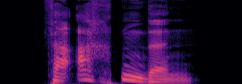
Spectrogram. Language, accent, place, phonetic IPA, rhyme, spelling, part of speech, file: German, Germany, Berlin, [fɛɐ̯ˈʔaxtn̩dən], -axtn̩dən, verachtenden, adjective, De-verachtenden.ogg
- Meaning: inflection of verachtend: 1. strong genitive masculine/neuter singular 2. weak/mixed genitive/dative all-gender singular 3. strong/weak/mixed accusative masculine singular 4. strong dative plural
